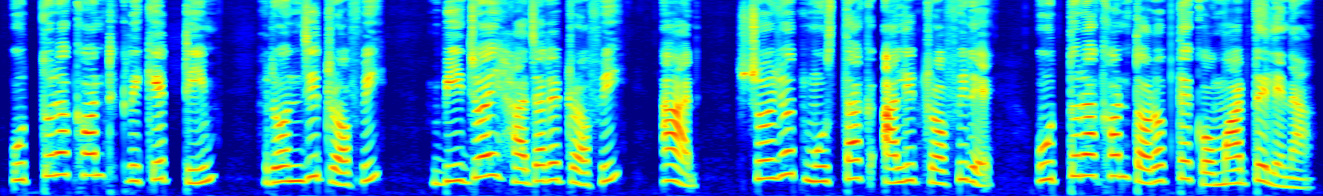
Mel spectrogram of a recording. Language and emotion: Santali, neutral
